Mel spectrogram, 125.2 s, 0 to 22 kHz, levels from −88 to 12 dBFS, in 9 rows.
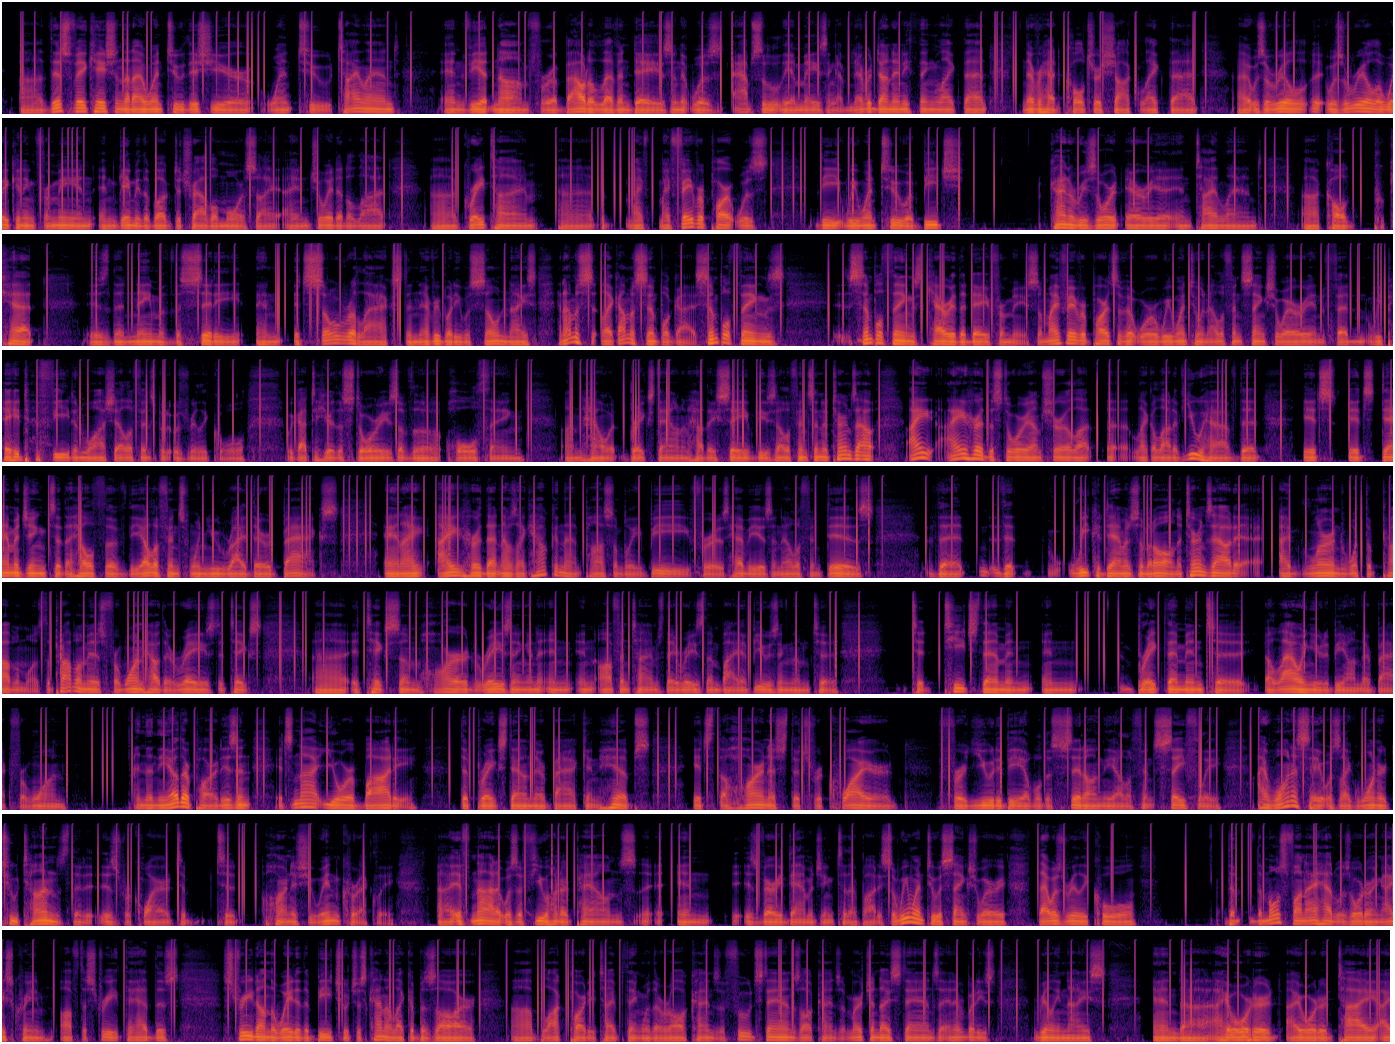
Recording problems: crackle, like an old record; loud; 9 dB below the speech
abrupt cut into speech; at the end

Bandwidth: 15 kHz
